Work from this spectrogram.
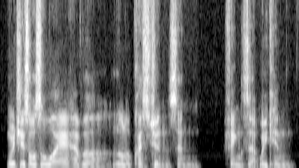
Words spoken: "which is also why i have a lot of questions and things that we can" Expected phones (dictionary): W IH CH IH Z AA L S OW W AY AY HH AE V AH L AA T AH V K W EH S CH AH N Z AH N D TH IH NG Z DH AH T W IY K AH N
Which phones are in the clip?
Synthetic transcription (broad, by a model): W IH CH IH Z AA L S OW W AY AY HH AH V AH L AA T AH V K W EH S CH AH N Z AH N TH IH NG Z DH AH T W IY K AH N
